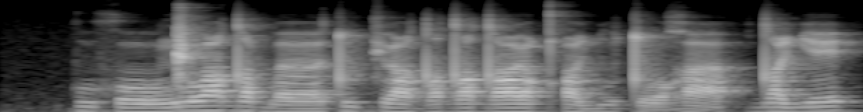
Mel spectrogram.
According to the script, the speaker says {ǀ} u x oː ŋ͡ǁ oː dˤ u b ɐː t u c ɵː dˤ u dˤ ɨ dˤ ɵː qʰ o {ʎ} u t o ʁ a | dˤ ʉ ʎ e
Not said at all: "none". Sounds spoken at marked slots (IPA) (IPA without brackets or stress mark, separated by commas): k, ʎ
